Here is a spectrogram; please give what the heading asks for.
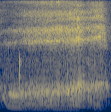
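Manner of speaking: a soft, breathy raptor hiss, no voice. Pretend. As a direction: hiss low like a lurking predator. Raptor scaring the neighbours.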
